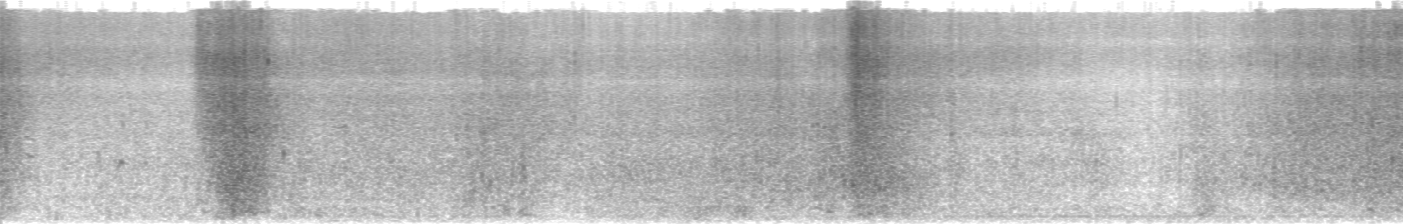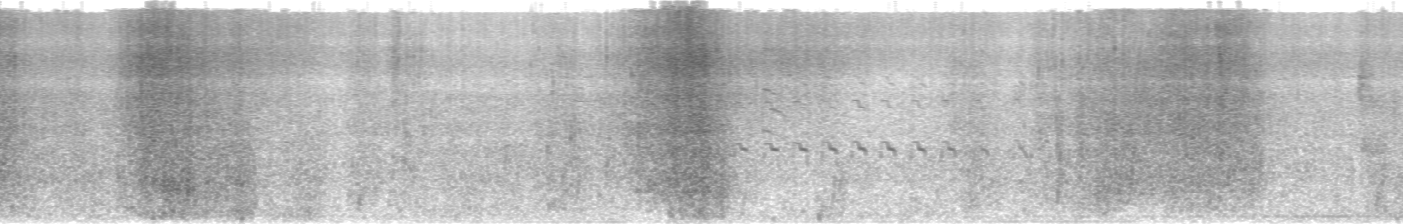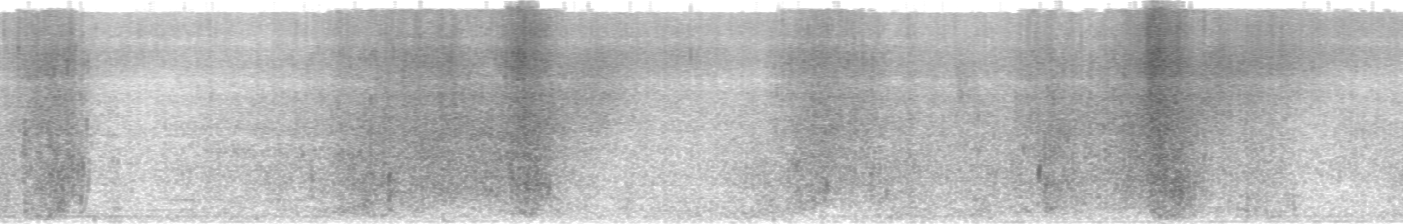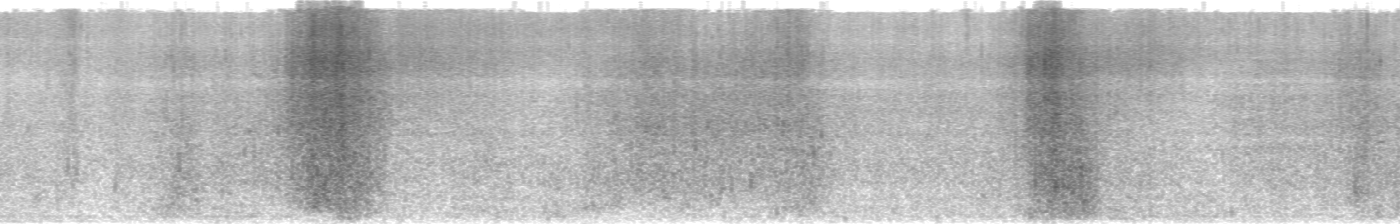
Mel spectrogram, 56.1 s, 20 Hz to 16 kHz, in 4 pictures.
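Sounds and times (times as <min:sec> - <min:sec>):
ocean waves crashing on shore: 0:00.0 - 0:11.1, 0:23.6 - 0:34.1.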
